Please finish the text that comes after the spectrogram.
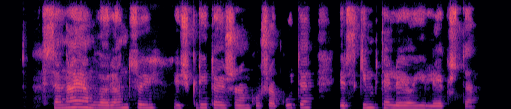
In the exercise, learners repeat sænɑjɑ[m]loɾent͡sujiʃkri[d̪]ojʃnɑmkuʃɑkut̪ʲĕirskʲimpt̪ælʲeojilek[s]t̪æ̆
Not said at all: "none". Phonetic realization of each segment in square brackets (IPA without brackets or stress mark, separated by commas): m, t̪, ʃ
